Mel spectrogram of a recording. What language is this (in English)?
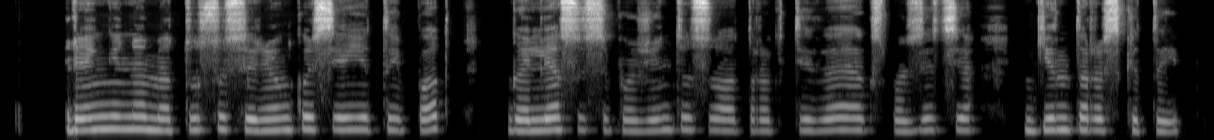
Lithuanian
